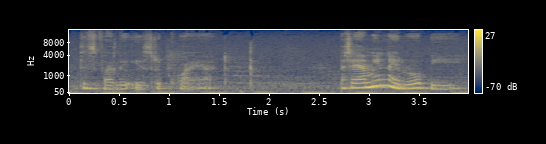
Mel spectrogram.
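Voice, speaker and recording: A woman's voice: mid-range voice, measured pace, vocal fry, warm tone, slight background noise, poor audio. A young woman vlogging casually, thinking aloud, nervous and often dropping to a whisper. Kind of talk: casual vlog narration.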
